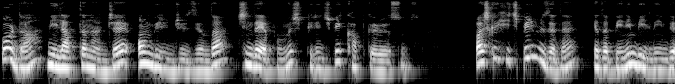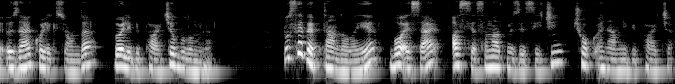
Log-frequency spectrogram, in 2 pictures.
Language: Turkish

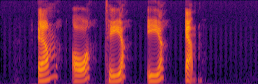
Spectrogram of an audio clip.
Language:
Swedish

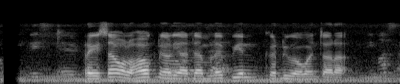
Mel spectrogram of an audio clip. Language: Sundanese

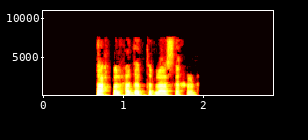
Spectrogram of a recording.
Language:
Pashto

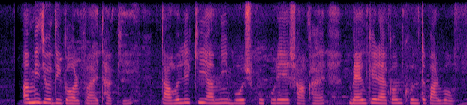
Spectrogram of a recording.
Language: Bangla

